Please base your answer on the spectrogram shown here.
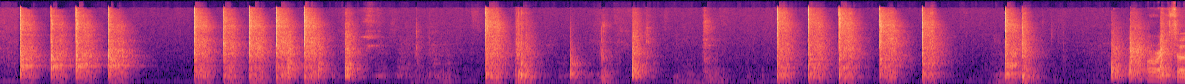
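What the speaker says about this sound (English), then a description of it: "So we have to hammer it in" A hammer drives the main board of a Dobot Magician robotic arm into place with sharp, close, loud strikes in quick bursts of four to six, separated by short pauses.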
